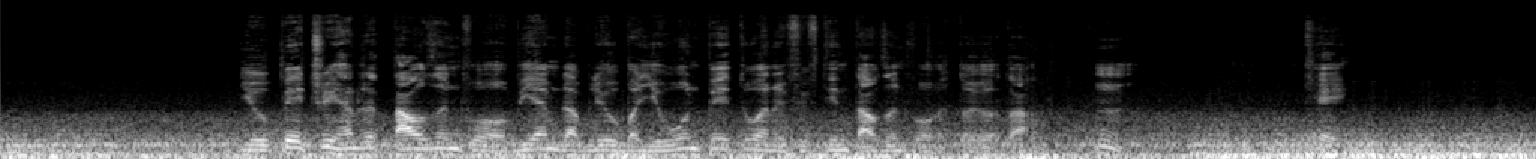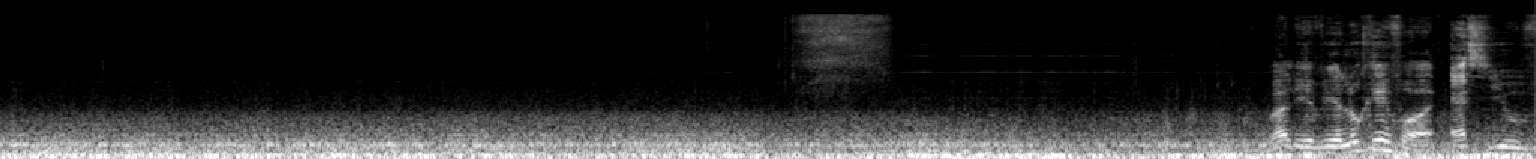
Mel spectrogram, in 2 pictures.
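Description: A car's road and engine noise rumbles low and steady.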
